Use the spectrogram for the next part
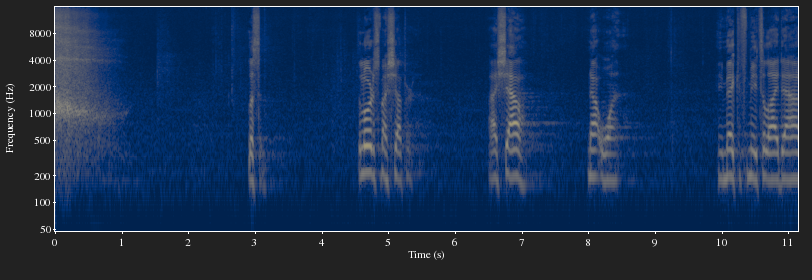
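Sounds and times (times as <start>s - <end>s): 
people exhaling together during a prayer: 0.0s - 1.1s
speech: 2.9s - 3.3s, 4.5s - 5.5s, 6.5s - 7.2s, 8.0s - 8.6s, 10.0s - 11.1s.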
